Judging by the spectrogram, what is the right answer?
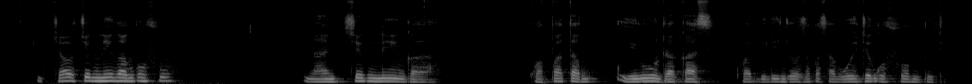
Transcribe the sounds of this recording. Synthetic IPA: t͡ʃawt͡ʃekniŋɡaŋɡufu | nant͡ʃekniŋɡa | kwapataiɾundakasi̥kwabiliɲd͡ʒos̬ekʷwasabweteŋɡufombili

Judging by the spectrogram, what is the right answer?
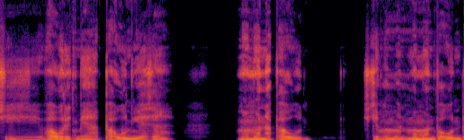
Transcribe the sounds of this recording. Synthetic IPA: siβauɾetmeapaʔunβiasa | mo̞mo̞napaun | si̥kemomonmo̞mo̞npaunp

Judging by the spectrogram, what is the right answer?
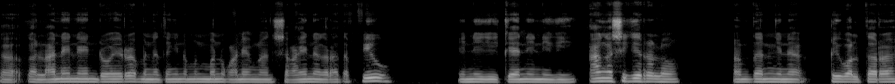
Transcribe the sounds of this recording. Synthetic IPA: ɡaɡalanajnajndo̞iɾapanataŋinamanmanukanemlansaɡajnaɡaɾatapiu | iniɡike̞niniɡiaŋasiɡiɾalo̞ | amtanŋina | kiβaltaɾa

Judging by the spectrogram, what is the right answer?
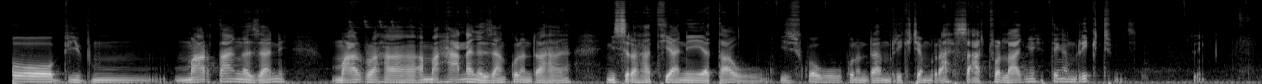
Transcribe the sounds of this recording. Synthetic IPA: obibi | maɾut̪aŋəzane | maɾuraɦəamaɦanaŋəzanikonaɳɖ͡ʐaɦə | misiɾaɦət̪ʰianeat̪awizi̥kuakonaɳɖ͡ʐaɦəmireki̥ʈ͡ʂamirʔa̰ɦsaɾʈ͡ʂalaɲet̪eŋəmireki̥ʈ͡ʂimit͡si̥ | z̥ḛn

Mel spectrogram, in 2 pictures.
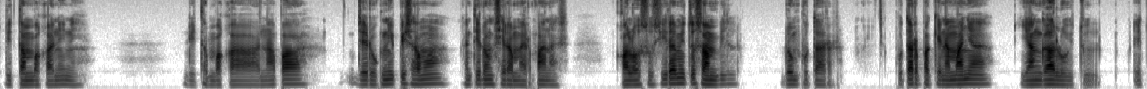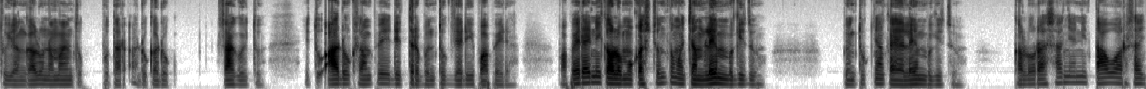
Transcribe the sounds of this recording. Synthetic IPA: dit̪ambakanini | dit̪ambakanapa | d͡ʒɛɾuk̚nipis̬amanant̪idɔŋsiɾamːaɛrpanas | kalɔsusiɾamit̪usambil | dɔŋput̪ar | put̪arpakɛnamaɲa | jaŋɡaluit̪ṵ | it̪ujaŋɡalunamaɲant̪uput̪aradukaduk̚ | saɡuit̪u | it̪uʔa̰duksampɛdiat̪ɛrbɛnt̪uk̚d͡ʒadipapɛda | papɛdainikalɔmɔkast͡ʃɔnt̪ɔmat͡ʃamlɛmbɛɡit̪̬u | b̥ɛnt̪uk̚ɲakajalɛmbɛɡit̪u | kalɔɾasaɲanit̪awarsad͡ʒ

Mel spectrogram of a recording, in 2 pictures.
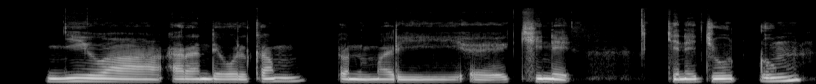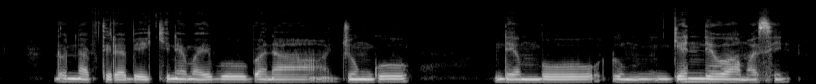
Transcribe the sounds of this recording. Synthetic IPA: ɲiwaːaɾandɛwɔlkam | ɗɔnmaɾi | kʰinɛ | kinɛd͡ʒuɗːum | ɗɔnːaftiɾʔabɛkʰinɛmajbɔbanad͡ʒuŋɡɔ | ndɛmbɔɗumɡɛndɛwamasin

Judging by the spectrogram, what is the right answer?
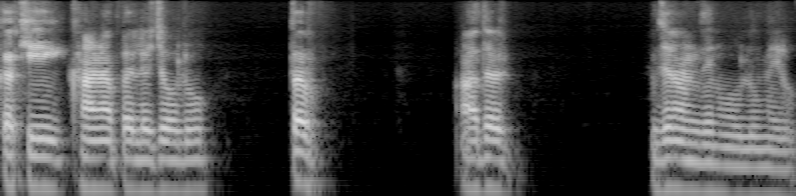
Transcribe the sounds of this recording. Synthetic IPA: kɐkʰikʰaːnaːpɛːled͡ʒoːluː | t̪ɐb | aːd̪ə | d͡ʒɐnəmd̪ɪnɦoːluːmeːɾuː

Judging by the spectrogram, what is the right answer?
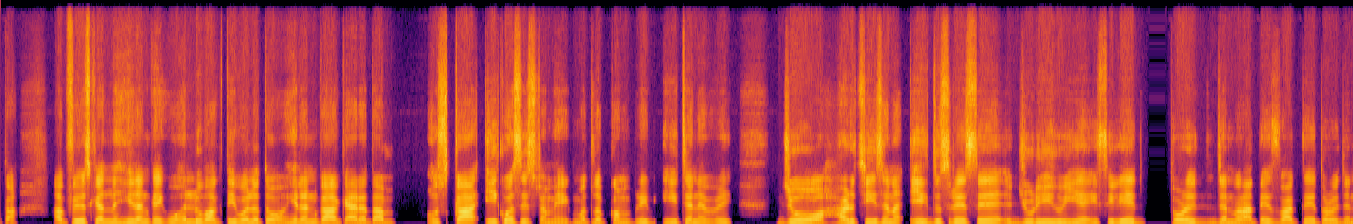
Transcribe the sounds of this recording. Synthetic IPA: t̪a | ɐbfɪɾʊskeaːd̪mẽɦɪɾənkaekoɦɐlːubʱaːɡ̚t̪iboːlet̪oɦɪɾənkakjaːɾɛɦt̪ab | ʊskaiːkos̬ɪsʈəmɦeːkmɐt̪ləb̚kɐ̃mpniːʈiːt͡ʃənɦɛb | d͡ʒoːɦɐɾt͡ʃiːzɦɛnaʔeːk̚d̪uːsɾesed͡ʒʊɽiɦʊiɦɛɪsilie | t̪ʰoːɽed͡ʒɐnbəɾaːt̪eːsbʱaːɡ̚t̪eɛ̃t̪ʰoːɽed͡ʒɐn

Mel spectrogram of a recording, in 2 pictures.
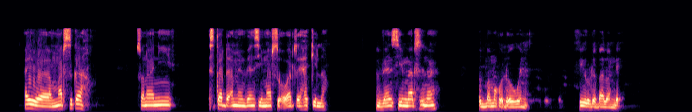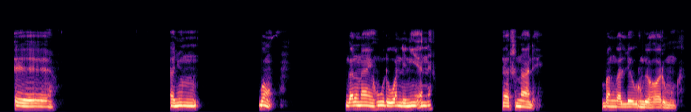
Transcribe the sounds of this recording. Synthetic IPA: ʔajwamaɾska | sɔnani | stadamɛnvɛnsimaɾsɔ̰wa̰ɾtaɦakːilːa | vɛnsimaɾsina | ɗɔbamakɔɗɔwoni | fiɾudɛbalɔndɛ | ʔɛ | ʔaɲun | bɔn | ŋɡalnaːjɛɦuːdɛwɔnːdɛniɛ̰nːɛ | hɛɾtnaːdɛ | baŋɡalːewɾundɛhɔːɾɛmuŋka

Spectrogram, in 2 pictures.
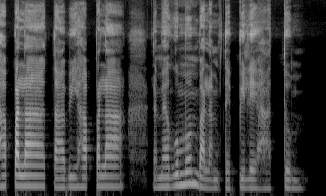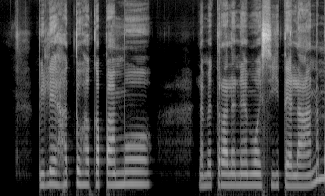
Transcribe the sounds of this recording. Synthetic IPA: apalataβiɦapalalameɡumumbalamte̞pile̞ɦatum | pile̞ɦatuɦakapamo | lame̞taɾalene̞mosite̞lanam

